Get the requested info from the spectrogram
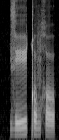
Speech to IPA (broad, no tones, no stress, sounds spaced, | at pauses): z eː ǃ ɔ v χ ɔ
